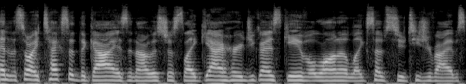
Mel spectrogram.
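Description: Against a silent background on a very clean recording, a woman speaks very fast in a monotone, flat intonation. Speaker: fitness podcast co-host and group training coach. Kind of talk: casual chat. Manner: loud.

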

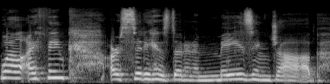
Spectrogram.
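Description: A woman with an American accent talks in a normal speaking voice. Her pace is fairly slow and her pitch varies in an ordinary way. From US Midwest, Chicago. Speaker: political candidate and real estate broker. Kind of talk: radio interview.

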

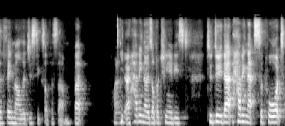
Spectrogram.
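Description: Speaking at a very fast pace, a woman with an Australian accent keeps a fairly low pitch and fairly even intonation. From Australia, Byron Bay hinterland. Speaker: army veteran. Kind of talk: interview conversation.

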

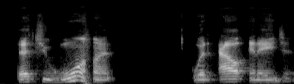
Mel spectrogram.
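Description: A man's plain, everyday voice at a medium pitch, fairly slow in pace, with lively intonation. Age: 40s. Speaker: actor and entrepreneur. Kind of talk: casual interview.

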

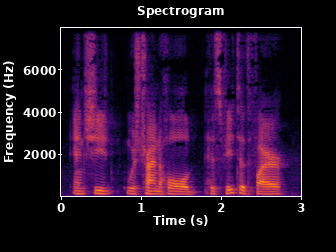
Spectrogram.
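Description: A man at medium pitch with fairly even intonation, in a very clean recording with a silent background. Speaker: relationship podcast host. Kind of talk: solo podcast monologue answering questions. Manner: rapid fire.

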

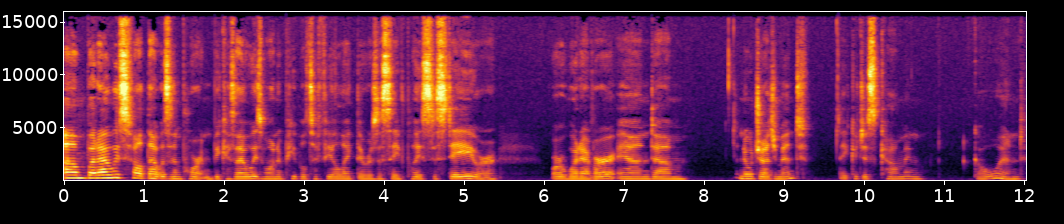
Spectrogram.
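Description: A woman with a Canadian accent and a dark, mellow tone. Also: medium pitch for a woman, fairly even intonation, moderate pace. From Alberta, Canada (Edmonton). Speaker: energy healer and mother. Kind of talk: casual chat.

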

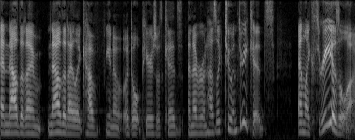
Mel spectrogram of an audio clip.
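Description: A woman's fairly low-pitched voice, an ordinary speaking voice, at a moderate pace with ordinary pitch variation, on a very clean recording with a silent background. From Kansas (Wichita). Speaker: magazine art director. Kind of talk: casual interview.

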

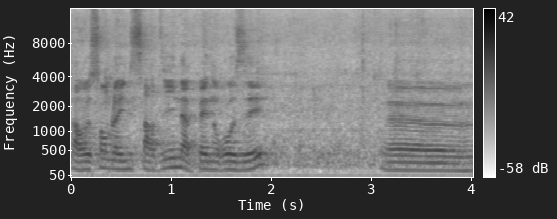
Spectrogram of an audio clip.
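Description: The man's voice sits at a fairly high pitch. Room echo can be heard. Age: 40s. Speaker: zoo director and veterinarian. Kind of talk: guided tour explanation. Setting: inside a tropical zoo greenhouse. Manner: hesitant, many fillers and repetitions.

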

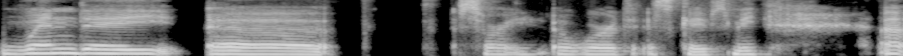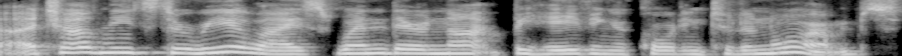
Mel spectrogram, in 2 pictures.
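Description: With a Dutch accent, a woman at medium pitch speaks at a fairly slow pace with lively intonation. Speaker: professor and author. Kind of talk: interview conversation.

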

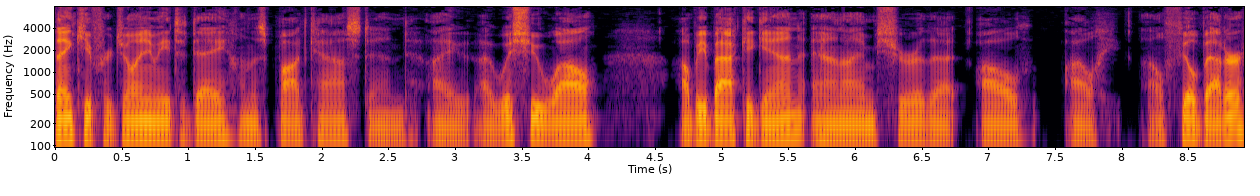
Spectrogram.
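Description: A man with an American accent speaks at a fairly slow pace in a very deep, low pitch, his dark, mellow tone held to a monotone, flat intonation on a very clean recording with a silent background. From US West, rural northeastern Utah. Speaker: podcast host. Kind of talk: personal reflection monologue. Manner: halting.

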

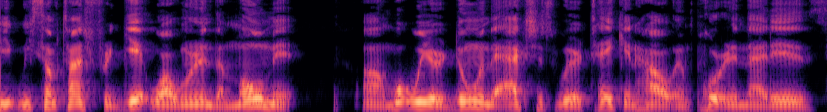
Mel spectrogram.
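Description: A man speaks in a fairly low pitch. His pitch variation is ordinary. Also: fairly quick pace. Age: 20s. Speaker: motivational speaker. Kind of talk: motivational talk. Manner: animated.

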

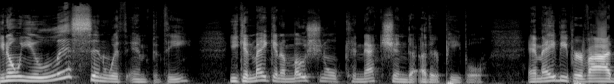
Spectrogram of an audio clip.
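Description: A man with an American accent, ordinary pitch variation, and a very clean recording over a silent background. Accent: country accent, sometimes comes through. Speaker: podcast host. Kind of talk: motivational talk.

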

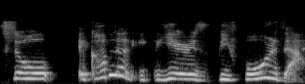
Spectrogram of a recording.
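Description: Lively in intonation, a woman speaks at a very slow pace. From Iran. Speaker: holistic medicine doctor and yoga teacher. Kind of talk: interview.

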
